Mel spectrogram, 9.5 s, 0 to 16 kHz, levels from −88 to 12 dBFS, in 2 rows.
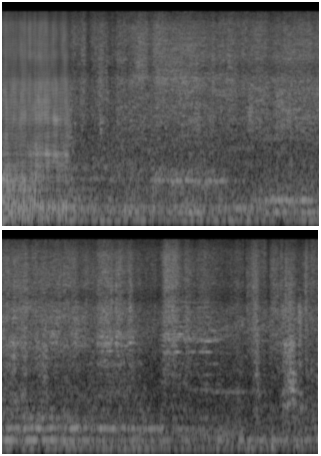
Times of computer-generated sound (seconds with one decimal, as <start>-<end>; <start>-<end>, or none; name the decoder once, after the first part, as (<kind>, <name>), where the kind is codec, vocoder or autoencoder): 0.0-1.0 (vocoder, Vocos)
